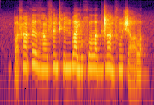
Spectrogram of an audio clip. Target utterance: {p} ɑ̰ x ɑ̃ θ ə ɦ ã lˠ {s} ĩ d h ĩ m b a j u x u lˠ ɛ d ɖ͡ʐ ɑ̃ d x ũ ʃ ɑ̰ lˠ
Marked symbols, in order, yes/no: yes, yes

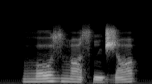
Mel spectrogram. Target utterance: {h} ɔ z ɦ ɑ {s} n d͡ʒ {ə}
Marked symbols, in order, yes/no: no, yes, no

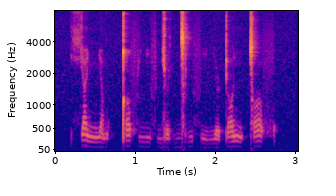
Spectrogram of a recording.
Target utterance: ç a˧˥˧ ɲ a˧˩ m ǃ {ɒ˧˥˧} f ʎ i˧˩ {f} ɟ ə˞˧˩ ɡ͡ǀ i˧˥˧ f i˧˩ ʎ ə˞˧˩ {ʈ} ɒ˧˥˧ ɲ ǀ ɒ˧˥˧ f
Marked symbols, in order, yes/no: yes, yes, yes

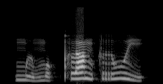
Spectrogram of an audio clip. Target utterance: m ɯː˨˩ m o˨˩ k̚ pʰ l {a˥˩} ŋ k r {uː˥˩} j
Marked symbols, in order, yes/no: yes, yes

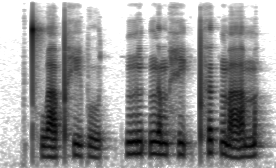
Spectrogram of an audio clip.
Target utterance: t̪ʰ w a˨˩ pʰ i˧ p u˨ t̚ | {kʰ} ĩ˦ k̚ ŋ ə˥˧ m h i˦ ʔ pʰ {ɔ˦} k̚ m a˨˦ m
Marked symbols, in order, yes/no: no, no

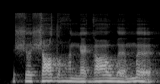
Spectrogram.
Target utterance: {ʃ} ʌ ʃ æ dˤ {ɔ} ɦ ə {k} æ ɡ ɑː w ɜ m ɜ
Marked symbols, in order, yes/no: yes, no, no

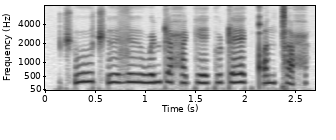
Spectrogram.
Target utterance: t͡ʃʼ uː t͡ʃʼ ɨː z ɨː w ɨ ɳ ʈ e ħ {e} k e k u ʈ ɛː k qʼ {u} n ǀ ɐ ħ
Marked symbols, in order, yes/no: yes, no

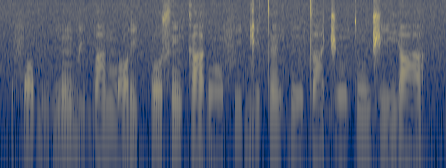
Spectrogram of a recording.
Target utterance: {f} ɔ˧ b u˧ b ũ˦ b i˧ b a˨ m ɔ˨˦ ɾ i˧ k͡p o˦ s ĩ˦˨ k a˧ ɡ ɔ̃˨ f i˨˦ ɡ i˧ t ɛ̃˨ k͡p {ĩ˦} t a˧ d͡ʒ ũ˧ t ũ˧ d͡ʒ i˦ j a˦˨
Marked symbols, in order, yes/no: yes, no

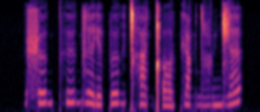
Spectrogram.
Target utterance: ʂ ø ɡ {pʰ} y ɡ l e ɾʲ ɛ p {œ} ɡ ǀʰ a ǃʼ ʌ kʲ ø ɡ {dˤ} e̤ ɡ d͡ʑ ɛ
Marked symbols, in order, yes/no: yes, no, yes

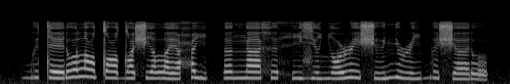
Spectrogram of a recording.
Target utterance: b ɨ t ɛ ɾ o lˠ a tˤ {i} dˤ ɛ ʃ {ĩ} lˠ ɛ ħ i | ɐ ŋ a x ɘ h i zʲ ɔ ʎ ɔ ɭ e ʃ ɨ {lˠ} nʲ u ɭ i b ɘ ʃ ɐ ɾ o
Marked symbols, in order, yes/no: yes, no, no

